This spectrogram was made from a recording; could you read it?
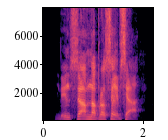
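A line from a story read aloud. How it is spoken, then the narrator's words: Barked. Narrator (Ukrainian): гаркнув Дадлі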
